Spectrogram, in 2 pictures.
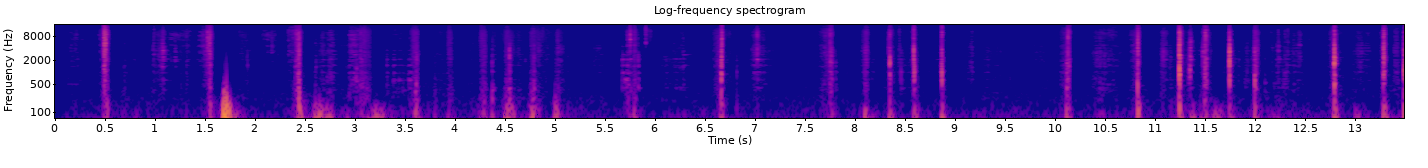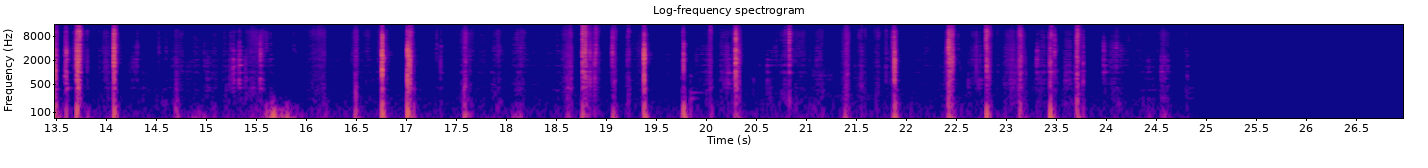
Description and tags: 11. Digging with a spade
Spade, sand, outside, close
